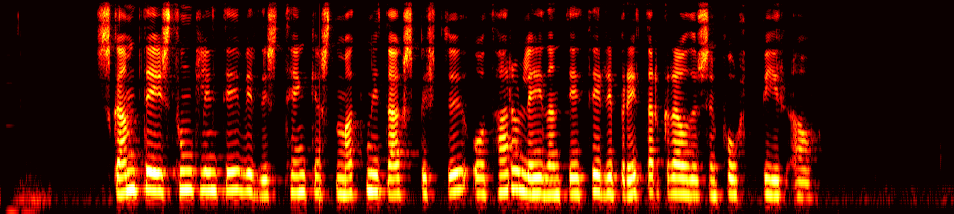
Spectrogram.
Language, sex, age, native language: Icelandic, female, 60-69, Icelandic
